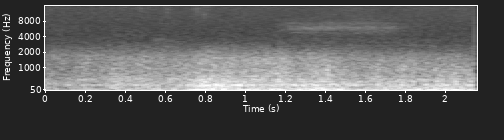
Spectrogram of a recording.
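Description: A deep, rolling thunderclap rumbles low and steady, swelling slightly after a moment and sustaining without a break. No voices are heard, just the heavy roar of the storm.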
